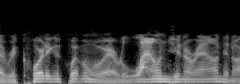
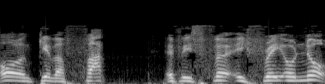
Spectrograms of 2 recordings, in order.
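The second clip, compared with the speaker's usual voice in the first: put-on London Cockney accent, pitched up; 6 semitones higher, 4 dB louder than usual. Showing the others how that accent sounds, in a Cockney accent. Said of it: "where they talk like this and say".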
